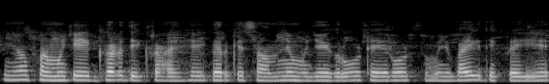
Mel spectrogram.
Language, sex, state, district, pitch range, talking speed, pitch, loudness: Hindi, female, Himachal Pradesh, Shimla, 185-195 Hz, 230 wpm, 190 Hz, -21 LUFS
